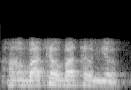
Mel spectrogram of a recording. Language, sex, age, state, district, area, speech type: Odia, male, 18-30, Odisha, Boudh, rural, conversation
